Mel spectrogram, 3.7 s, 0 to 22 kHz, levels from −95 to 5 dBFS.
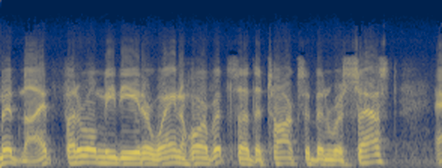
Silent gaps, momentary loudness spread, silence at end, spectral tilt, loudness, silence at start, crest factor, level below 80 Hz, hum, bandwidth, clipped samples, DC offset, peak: none; 6 LU; 0 s; -7.5 dB/octave; -16 LUFS; 0 s; 12 dB; -54 dBFS; none; 8.6 kHz; under 0.1%; under 0.1%; -4 dBFS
